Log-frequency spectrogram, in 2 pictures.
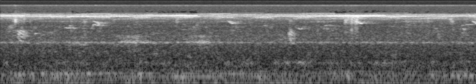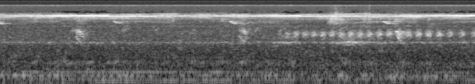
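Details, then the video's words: Grasshopper chirping in a Pakistani village valley at the start of autumn in pleasant weather; a buzzy pulsed trill late in the clip over a steady high insect hiss, with scattered short bird chirps and whistles throughout. "natural sounds of birdsvoices/grasshopper/frogs"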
